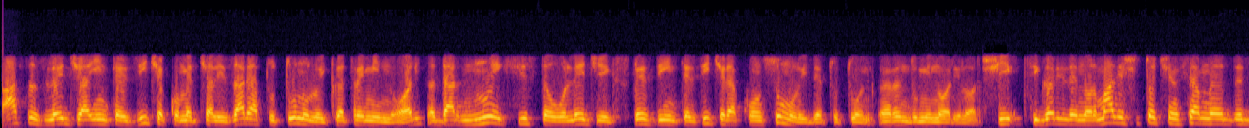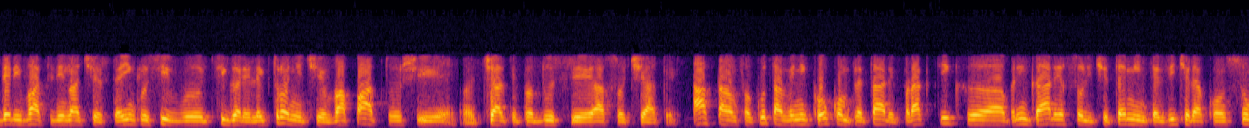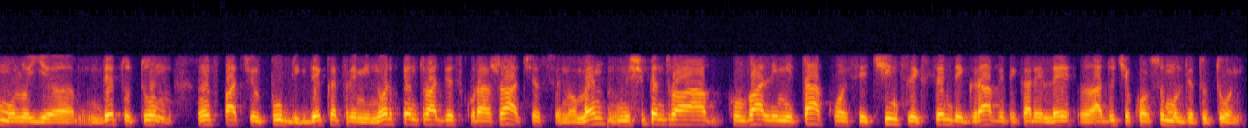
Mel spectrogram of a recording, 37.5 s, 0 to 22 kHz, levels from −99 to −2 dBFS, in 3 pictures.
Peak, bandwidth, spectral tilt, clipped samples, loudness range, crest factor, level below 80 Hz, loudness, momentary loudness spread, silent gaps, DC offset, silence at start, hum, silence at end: -2 dBFS; 3.9 kHz; -8.5 dB/octave; under 0.1%; 2 LU; 18 dB; -74 dBFS; -20 LUFS; 5 LU; none; under 0.1%; 0 s; none; 0.05 s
